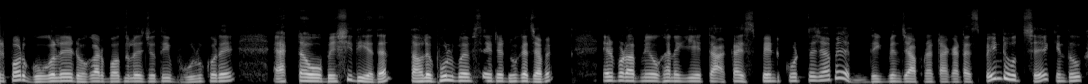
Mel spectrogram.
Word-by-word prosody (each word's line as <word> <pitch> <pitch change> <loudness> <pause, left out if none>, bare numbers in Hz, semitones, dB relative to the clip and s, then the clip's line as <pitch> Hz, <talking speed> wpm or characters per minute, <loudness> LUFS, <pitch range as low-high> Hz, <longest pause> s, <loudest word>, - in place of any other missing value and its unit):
এরপর 190 +7 +1
Google-এ 155 +6 +4
ঢোকার 145 +3 +1
বদলে 145 +1 +1
যদি 145 +2 -2
ভুল 115 +4 -6
করে 155 +2 +3 0.6
একটা 170 +4 -2
O - - +7 0.2
বেশি 140 +10 -2
দিয়ে 140 -4 +4
দেন, - - +4 0.2
তাহলে 145 +2 +5
ভুল 200 +2 +4
website-এ 160 -1 +1
ঢুকে 150 +2 +2
যাবেন। 160 +7 +2 0.5
এরপর 180 +1 +1
আপনি 165 +1 -6
ওখানে 155 0 -1
গিয়ে 150 0 0
টাকা 150 - -2 0.2
spend 155 0 -1
করতে 170 +2 -3
যাবেন। 215 +9 0 0.2
দেখবেন 130 +2 -3
যে - - 0
আপনার 130 0 -7
টাকাটা 130 +1 -3
spend 275 - 0
হচ্ছে 205 - -2 0.2
কিন্তু 155 +1 -3
150 Hz, 175 wpm, -24 LUFS, 140-165 Hz, 0.6 s, O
